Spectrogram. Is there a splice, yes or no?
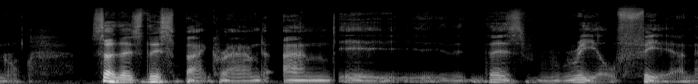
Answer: yes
